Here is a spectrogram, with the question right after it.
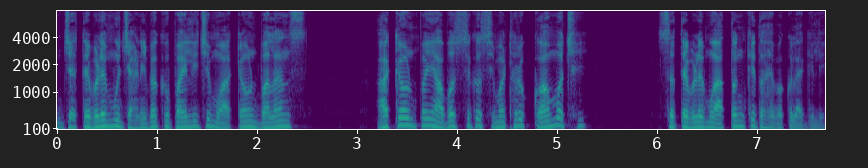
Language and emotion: Odia, fearful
